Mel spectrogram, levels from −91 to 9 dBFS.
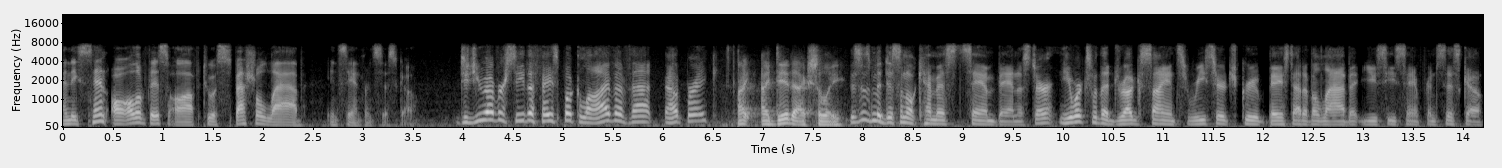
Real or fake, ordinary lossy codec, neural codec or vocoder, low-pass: real; Opus, 16 kbps; none; 7.2 kHz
